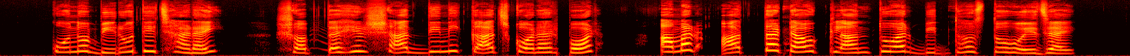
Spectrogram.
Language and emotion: Bengali, sad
